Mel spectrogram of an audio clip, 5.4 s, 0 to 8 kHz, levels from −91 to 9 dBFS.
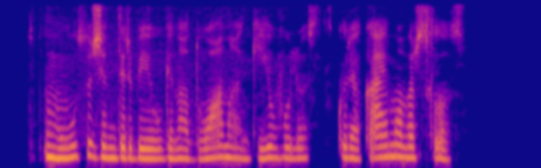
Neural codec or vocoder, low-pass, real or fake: vocoder, 22.05 kHz, 80 mel bands, WaveNeXt; 7.2 kHz; fake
